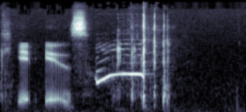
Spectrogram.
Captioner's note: Elmo laughing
